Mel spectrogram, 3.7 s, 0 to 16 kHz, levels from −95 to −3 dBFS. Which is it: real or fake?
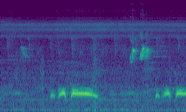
real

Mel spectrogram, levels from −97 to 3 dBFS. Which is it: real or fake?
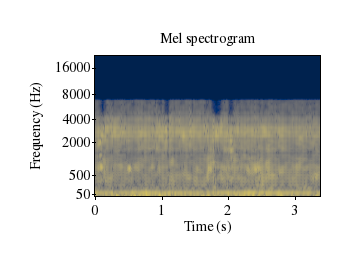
fake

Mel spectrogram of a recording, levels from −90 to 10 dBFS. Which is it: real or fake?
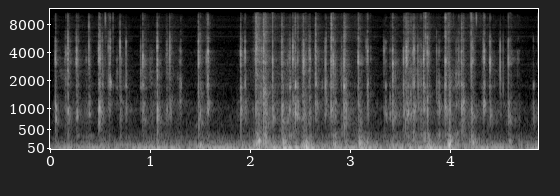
fake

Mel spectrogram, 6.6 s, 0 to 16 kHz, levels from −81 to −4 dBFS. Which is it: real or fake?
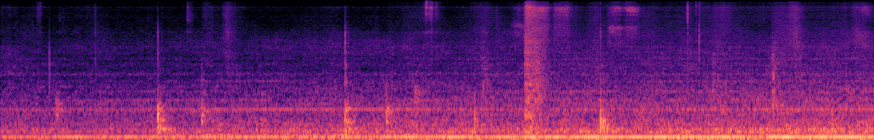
fake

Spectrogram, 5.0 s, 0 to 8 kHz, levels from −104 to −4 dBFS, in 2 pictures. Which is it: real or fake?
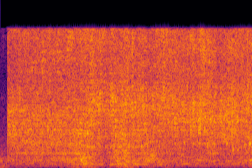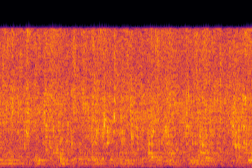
real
